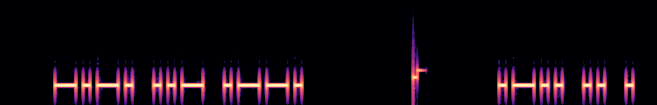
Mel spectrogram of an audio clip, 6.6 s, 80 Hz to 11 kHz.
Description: Morse code, heard as a keyed tone, about 17 wpm, 700 Hz. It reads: CUP LIE
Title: Sentences from Top 1600 Words - New Word Drill - 17wpm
